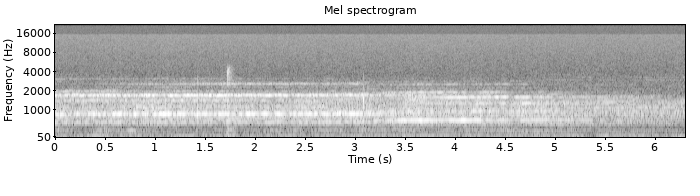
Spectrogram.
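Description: Near silence: a faint steady hum of several tones, with a couple of faint ticks.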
